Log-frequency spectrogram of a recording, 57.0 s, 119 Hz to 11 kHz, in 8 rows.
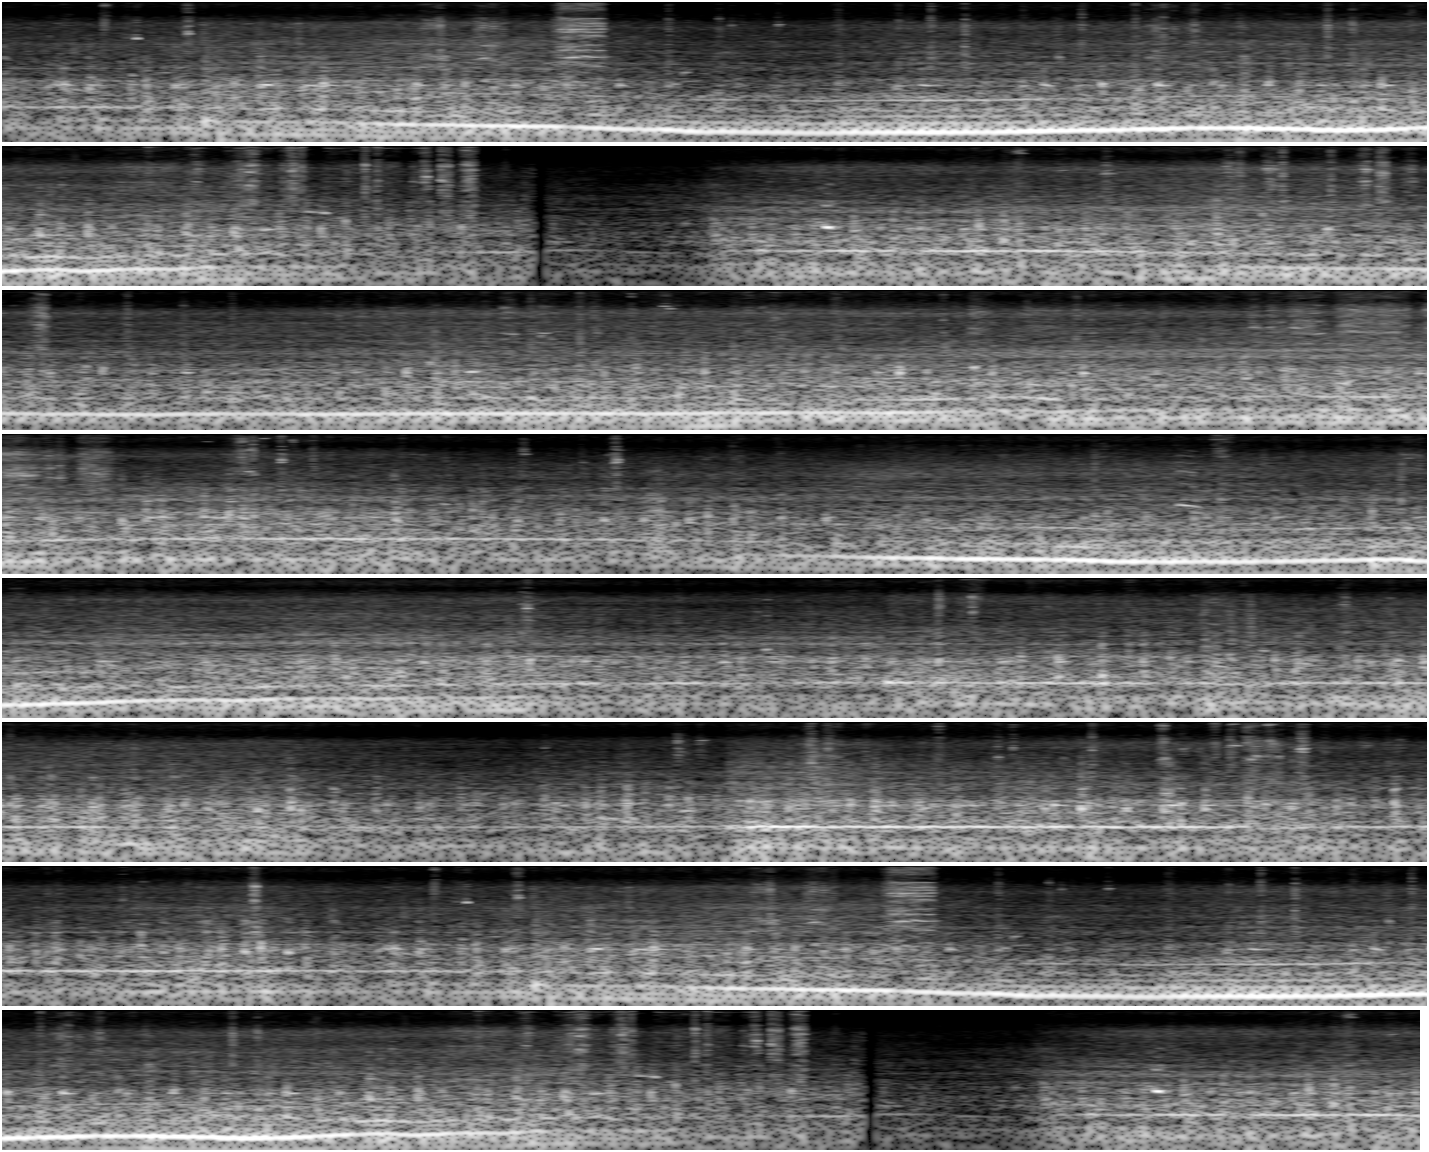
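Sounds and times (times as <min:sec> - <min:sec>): heavy machinery diesel engine: 0:00.0 - 0:56.9.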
